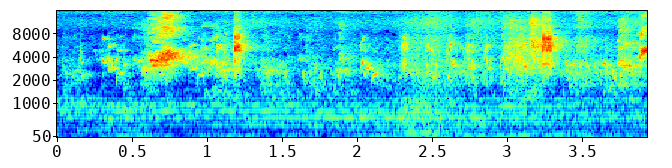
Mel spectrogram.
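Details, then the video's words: Pet budgerigars giving sharp, high chirps and short squeaky notes, scattered through a steady faint background chatter, with a louder bright chirp near the end. "budgie sounds"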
